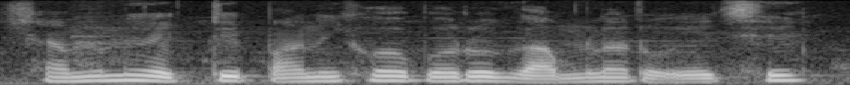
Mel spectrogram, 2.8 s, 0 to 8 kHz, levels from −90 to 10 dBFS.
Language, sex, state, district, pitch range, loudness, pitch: Bengali, male, West Bengal, Cooch Behar, 135-165 Hz, -14 LUFS, 150 Hz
